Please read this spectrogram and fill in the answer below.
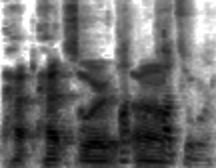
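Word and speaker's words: Hazor: heard and read obviously in the Bible about Hzor or Hatsur.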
